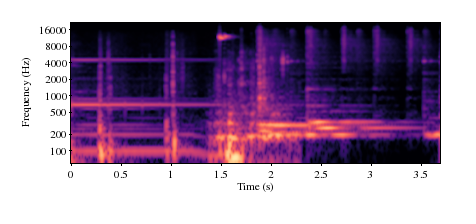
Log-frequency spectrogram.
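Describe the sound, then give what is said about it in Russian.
A front door is unlocked and opened: a couple of sharp clicks and thunks from the latch, followed by a heavier knock and a creaking swing with a faint hum underneath. “Открываю!”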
